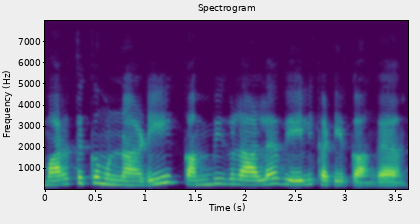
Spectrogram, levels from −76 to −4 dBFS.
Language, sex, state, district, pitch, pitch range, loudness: Tamil, female, Tamil Nadu, Nilgiris, 210 Hz, 195-245 Hz, -15 LUFS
